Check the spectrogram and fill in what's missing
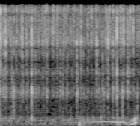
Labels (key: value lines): label: biophony, cascading saw
recorder: HydroMoth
